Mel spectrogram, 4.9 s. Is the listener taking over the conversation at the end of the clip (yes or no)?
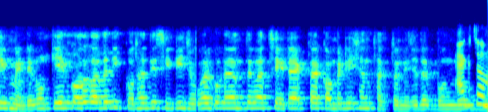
yes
